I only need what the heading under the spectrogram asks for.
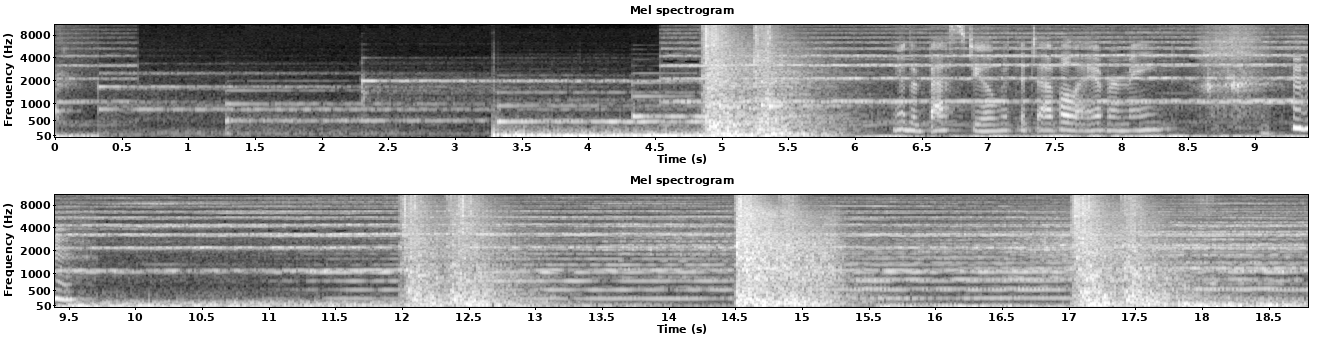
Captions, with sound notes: You're the best deal with the Devil I ever made. (laughs) [Intense music builds] [explosion]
